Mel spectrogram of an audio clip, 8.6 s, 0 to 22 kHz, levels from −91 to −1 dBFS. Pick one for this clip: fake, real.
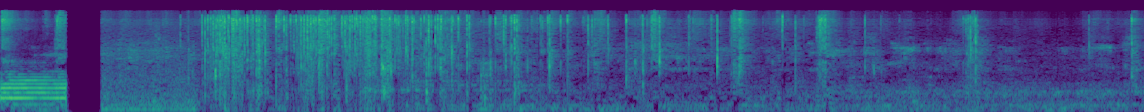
real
